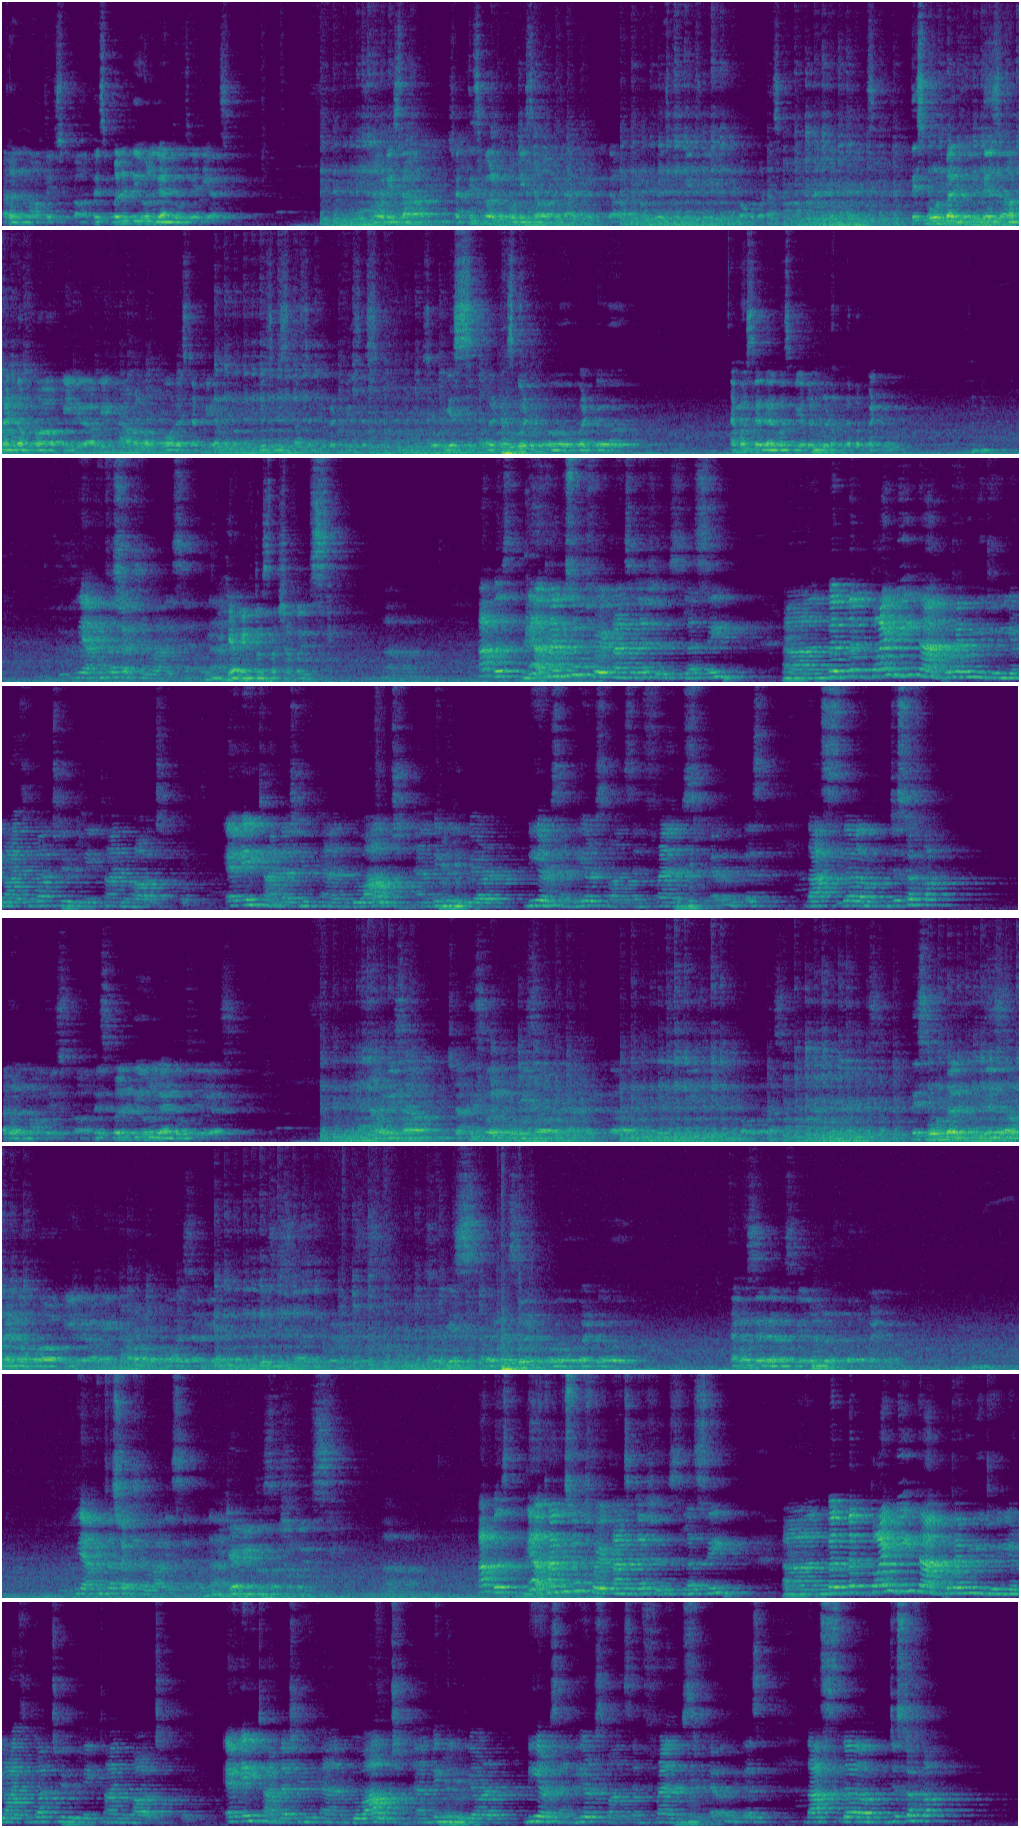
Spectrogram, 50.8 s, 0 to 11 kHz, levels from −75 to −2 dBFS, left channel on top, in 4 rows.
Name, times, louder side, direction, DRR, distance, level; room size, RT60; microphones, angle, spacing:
voice 1, 0.0-2.8 4.6-5.3 5.6-17.4 18.0-20.5 21.8-23.9 24.8-25.1 26.1-26.4 27.9-29.6 31.9-32.1 35.2-35.5 38.9-39.0 40.4-40.5 43.6-43.9 46.5-46.8, left 2 dB, 70° left, 1 dB, 0.6 m, -27 dB
sound 1, 3.7-19.9, right 1 dB, 10° right, 0.6 m, -32 dB
voice 2, 4.3-5.9 17.6-17.8 21.1-21.3 22.8-23.1 26.2-28.7 30.2-30.6 31.4-34.5 34.9-40.1 40.9-44.3 44.6-47.6 48.1-49.7, right 1 dB, 55° right, -6 dB, 1.0 m, -28 dB
sound 2, 16.7-32.9, right 2 dB, 70° right, 0.4 m, -35 dB
3.8 x 3.0 x 3.3 m, 1.5 s
head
